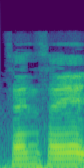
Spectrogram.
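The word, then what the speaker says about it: せんせい: 그래서 여기는 센세이라고 써있지만 실제로 이제 이는 이가 그 에단 담에 왔으니까 이 애를 길게 늘려가지고 장음으로 그러니까 이 애를 두 박자로 발음을 해준다 이런 얘기죠. 그러니까 얘는 센세에 이렇게 이가 마치 애처럼 센세에 데스 이렇게 읽으시면 되겠어요.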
